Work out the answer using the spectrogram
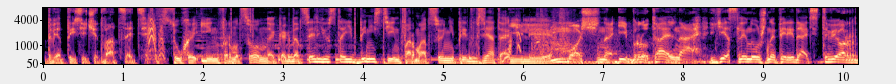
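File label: Russian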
